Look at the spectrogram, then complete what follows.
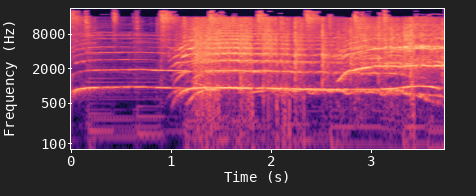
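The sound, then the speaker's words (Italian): A crowd of fans outside the studios screams and cheers loudly in overlapping rising and falling high-pitched shrieks, continuing for several seconds over a steady low background tone. “Abbiamo fuori dagli studi le fan che gridano.”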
